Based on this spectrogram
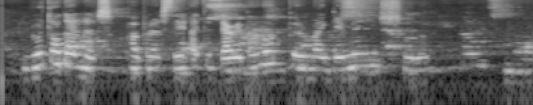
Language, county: Lithuanian, Kaunas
